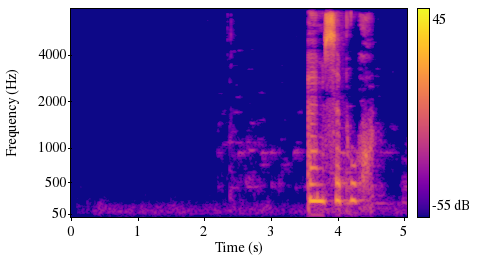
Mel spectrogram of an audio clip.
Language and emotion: Russian, neutral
